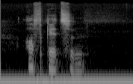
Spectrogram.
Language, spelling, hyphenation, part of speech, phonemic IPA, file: Dutch, afketsen, af‧ket‧sen, verb, /ˈɑfˌkɛtsə(n)/, Nl-afketsen.ogg
- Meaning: to rebound, to deflect, to ricochet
